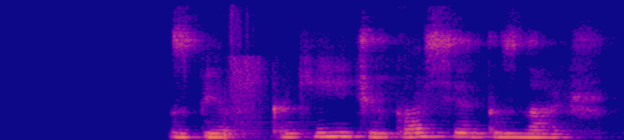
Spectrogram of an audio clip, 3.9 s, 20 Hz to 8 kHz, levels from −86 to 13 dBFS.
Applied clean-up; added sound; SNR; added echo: neural mask model DeepFilterNet 3.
